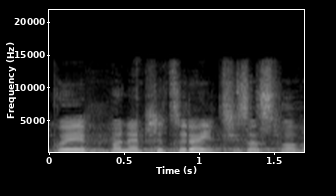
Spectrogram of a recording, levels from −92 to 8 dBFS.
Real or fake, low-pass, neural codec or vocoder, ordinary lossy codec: fake; 14.4 kHz; codec, 44.1 kHz, 3.4 kbps, Pupu-Codec; AAC, 48 kbps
